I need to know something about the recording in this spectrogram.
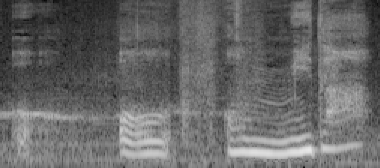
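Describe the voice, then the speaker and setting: Halting, wary alien castaway, very slow. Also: female voice, fairly high pitch, dark tone. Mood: tentative. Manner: halting single foreign words and wordless murmurs. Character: frightened, exhausted alien woman, wary lone castaway. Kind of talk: 1960s television drama acting. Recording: old TV soundtrack with music underneath.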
